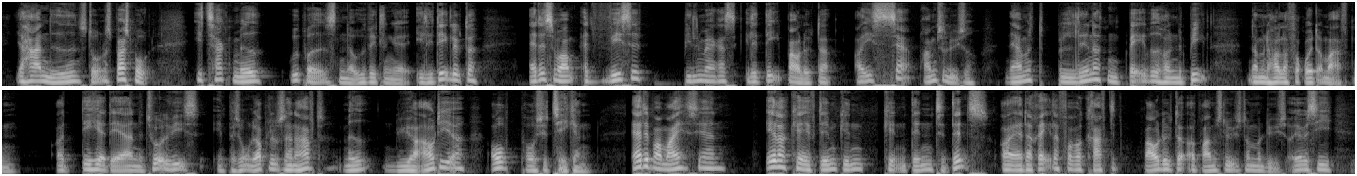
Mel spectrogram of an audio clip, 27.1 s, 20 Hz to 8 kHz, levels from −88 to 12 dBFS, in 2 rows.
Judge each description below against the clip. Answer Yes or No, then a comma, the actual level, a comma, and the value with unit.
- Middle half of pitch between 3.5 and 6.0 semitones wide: Yes, average, 4.3 semitones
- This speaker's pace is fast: No, average, 185 wpm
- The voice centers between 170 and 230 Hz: No, low, 125 Hz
